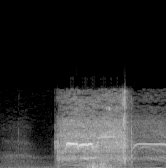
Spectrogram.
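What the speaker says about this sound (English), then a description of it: "we'll take the larger drill bit and open up each one of these holes to allow better flow." A power drill with a larger bit bores out holes in an ROV frame, with a sharp whine that starts abruptly, holds for about a second with a brief bite, then eases back to a lower spin.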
